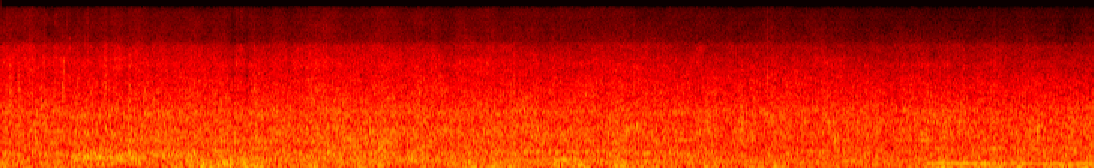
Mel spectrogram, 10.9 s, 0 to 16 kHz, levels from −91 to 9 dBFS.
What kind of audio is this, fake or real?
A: fake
